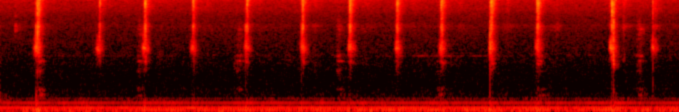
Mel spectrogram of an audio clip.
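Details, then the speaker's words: Hammond organ Leslie upper rotor idle arm: low hum with a sharp tick about twice a second as rotor turns; rough, noisy idle arm bearing despite oiling, cleaning and lubrication; next trying a Corrosion-X soak. "Canfield I Hammond doc they have a lazy upper rotor idle or idle arm as I call them that I've oiled cleaned lubricated but still a little noisy listen listen"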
